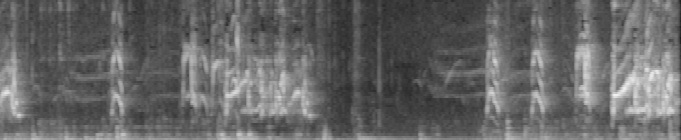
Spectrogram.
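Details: Several brown-eared bulbuls crowding in for a morning meal, one pecking another to eat alone; shrill squealing calls in scattered bursts, with a quiet gap midway and low background hum.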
